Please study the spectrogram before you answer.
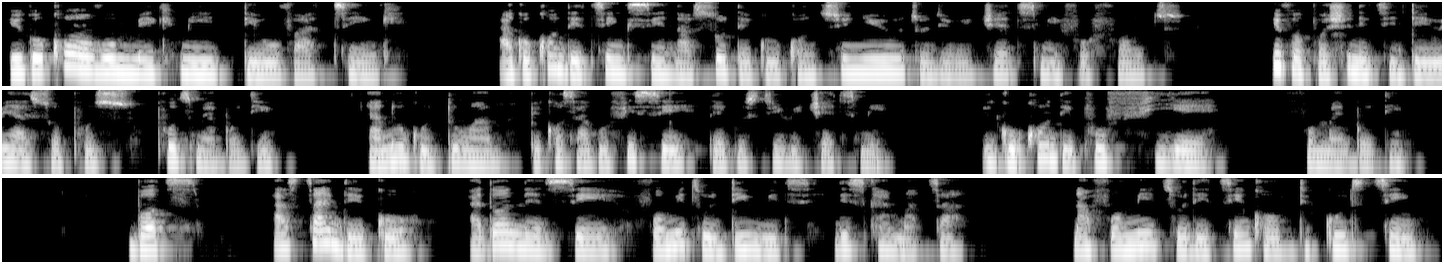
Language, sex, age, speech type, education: Nigerian Pidgin, female, 15-29, spontaneous, tertiary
